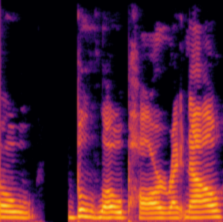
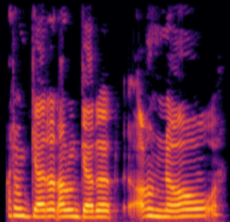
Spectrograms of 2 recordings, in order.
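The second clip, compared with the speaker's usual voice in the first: ordinary talk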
